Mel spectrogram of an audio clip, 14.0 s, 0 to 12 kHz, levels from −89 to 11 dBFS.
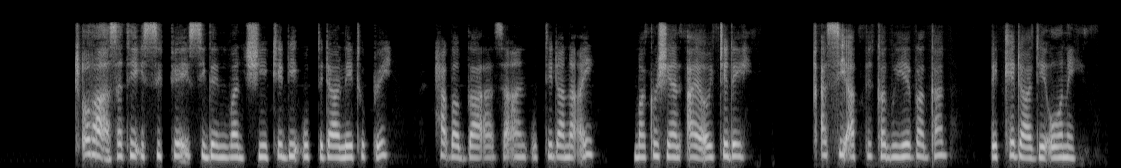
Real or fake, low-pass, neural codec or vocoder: fake; 7.2 kHz; codec, 16 kHz, 0.5 kbps, FunCodec, trained on LibriTTS, 25 frames a second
